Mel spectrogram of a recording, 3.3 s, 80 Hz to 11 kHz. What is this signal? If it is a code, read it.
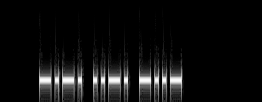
Morse code, heard as a keyed tone, about 25 wpm, 700 Hz. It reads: CFX
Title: USA Call Sign Postfixes - 3 Letters 25wpm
